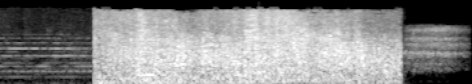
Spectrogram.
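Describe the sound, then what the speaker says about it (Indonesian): A single loud, rumbling thunder crash during a big storm starts abruptly, fills about a second and a half, then cuts off sharply. "dikagetkan dengan suara petir. Terjadi badai besar di sana"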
